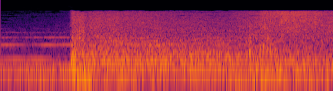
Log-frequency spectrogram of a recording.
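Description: A supernova shockwave effect: after a half-second hum, a sudden loud blast swells into a thick, roaring rumble that holds steady to the end.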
